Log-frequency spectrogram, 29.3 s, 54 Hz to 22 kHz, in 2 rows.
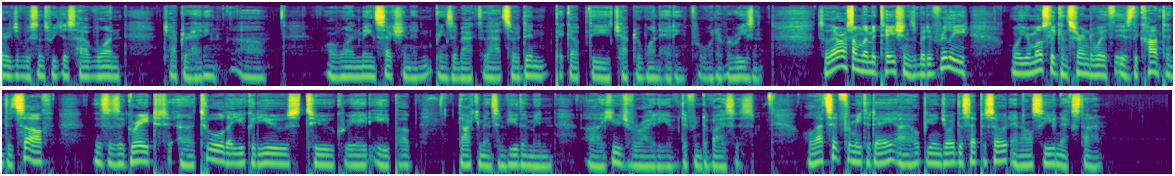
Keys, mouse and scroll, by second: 2.9 click, 5.4-5.9 scroll down 2, 5.9-6.7 scroll up 2, 6.8-7.3 scroll down 2, 11.6 click, 12.1-13.8 scroll down 1, 13.8 scroll up 1, 14.1-14.5 scroll down 1, 15.8-17.0 scroll down 2.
